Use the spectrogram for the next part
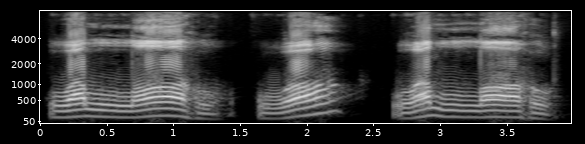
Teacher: menebalkan pengucapan huruf waw ketika dia berdekatan dengan huruf yang tebal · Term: tabkhimuha in jawar harfan mufakhama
